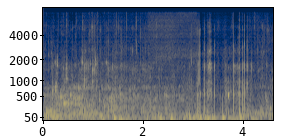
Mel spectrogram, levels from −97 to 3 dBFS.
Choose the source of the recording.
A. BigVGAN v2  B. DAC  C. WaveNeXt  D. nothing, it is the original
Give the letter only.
B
